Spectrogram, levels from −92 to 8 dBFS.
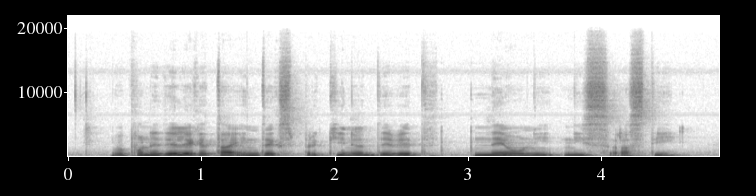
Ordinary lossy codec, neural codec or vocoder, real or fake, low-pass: none; none; real; 19.8 kHz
